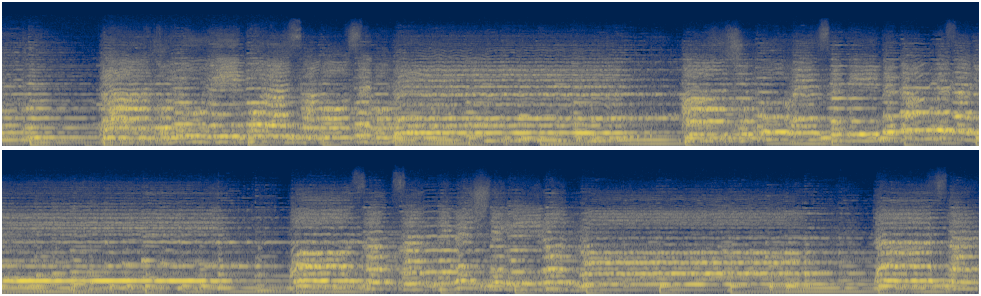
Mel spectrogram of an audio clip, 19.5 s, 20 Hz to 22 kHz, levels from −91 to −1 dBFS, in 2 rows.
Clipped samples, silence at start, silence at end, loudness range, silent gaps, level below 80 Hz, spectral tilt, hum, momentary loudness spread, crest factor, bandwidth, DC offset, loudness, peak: under 0.1%; 0 s; 0 s; 5 LU; none; -46 dBFS; -6.5 dB/octave; none; 7 LU; 14 dB; 9.2 kHz; under 0.1%; -17 LUFS; -4 dBFS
